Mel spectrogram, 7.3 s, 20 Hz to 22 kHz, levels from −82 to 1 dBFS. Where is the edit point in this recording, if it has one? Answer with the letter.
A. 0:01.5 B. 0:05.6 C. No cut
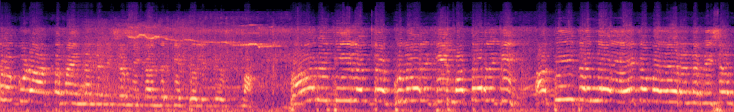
C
